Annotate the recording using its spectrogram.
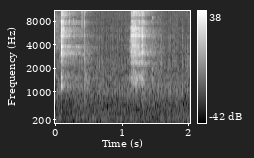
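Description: A sharp clink of a glass rod or metal tool knocked on the lampworking bench at the start, then a short rustling scrape about a second later.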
